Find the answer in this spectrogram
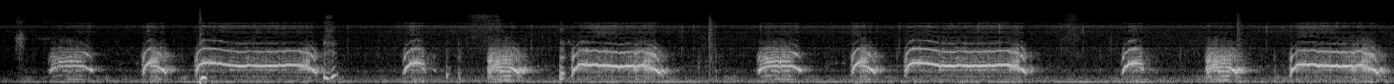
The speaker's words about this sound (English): All right, I got the clip of the Rebel Yell. Are you ready? Yes. Here goes nothing. Now, here is one Confederate veteran's rebel yell.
